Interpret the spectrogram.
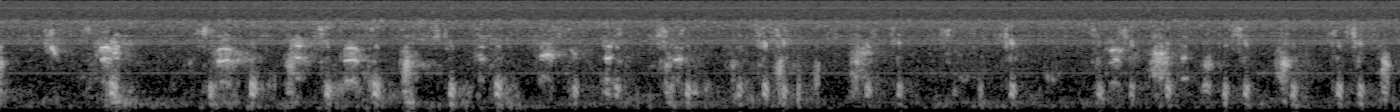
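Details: Red-knobbed coot, a ringed bird, in Doñana National Park marsh, Spain. Dense run of short, knocking cluck notes, several per second and uneven, with scattered higher squeaks mixed in.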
